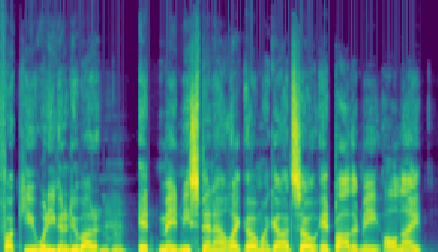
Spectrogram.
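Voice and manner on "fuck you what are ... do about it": mock near-laugh, much faster. Recalling a man who hit someone and walked away, imitating someone almost laughing. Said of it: "and almost like laughing".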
